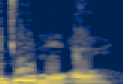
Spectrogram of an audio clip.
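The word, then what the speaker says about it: जुमुआ: चाहिए, तो ये है जोमोआ। जीम पर भी पेश है और मीम पर भी पेश है।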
